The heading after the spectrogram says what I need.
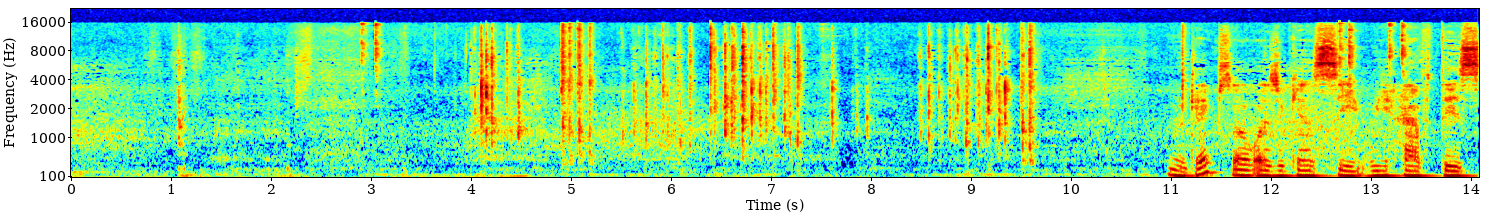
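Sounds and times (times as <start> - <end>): low background hum: 0.0 - 14.0
computer keys clicking: 4.0 - 9.7.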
